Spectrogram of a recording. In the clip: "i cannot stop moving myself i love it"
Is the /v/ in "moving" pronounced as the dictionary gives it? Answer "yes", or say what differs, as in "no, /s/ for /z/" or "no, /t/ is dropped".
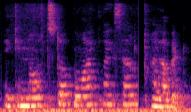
no, /v/ is dropped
